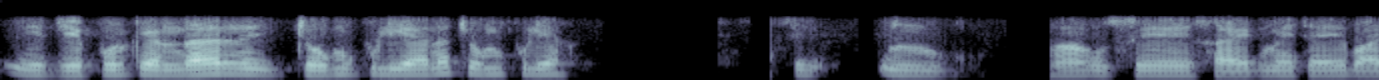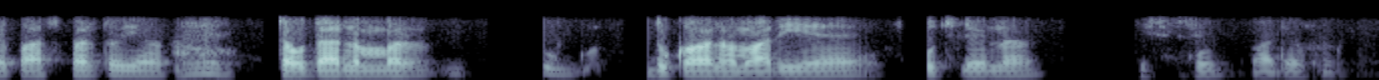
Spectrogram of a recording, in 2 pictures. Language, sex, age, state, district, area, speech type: Hindi, male, 18-30, Rajasthan, Nagaur, rural, conversation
